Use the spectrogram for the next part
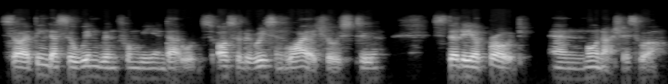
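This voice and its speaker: A man's voice: mid-range voice, little pitch movement, moderate pace, creaky. Young man from Vietnam on dull lo-fi audio. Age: young adult. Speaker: university student panelist. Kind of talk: answering interview questions.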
